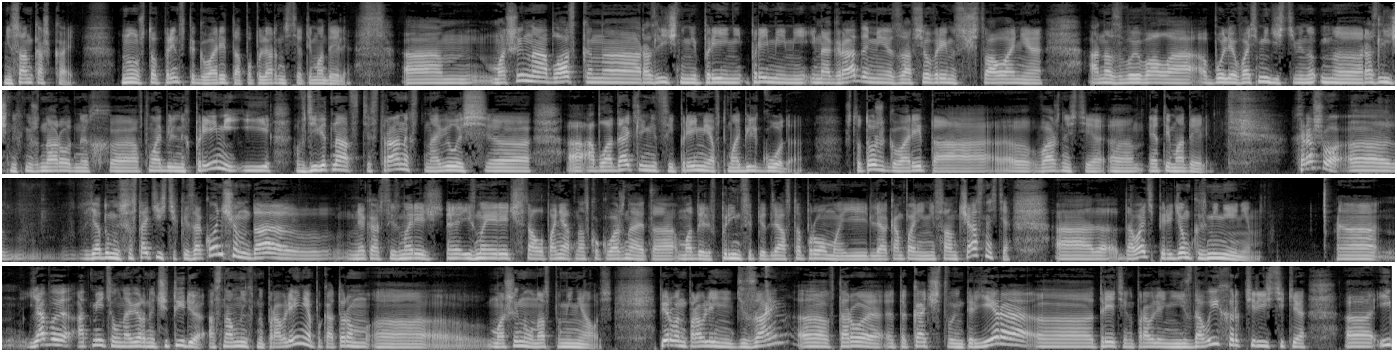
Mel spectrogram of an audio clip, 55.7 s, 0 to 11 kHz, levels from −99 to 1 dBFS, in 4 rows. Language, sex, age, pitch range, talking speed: Russian, male, 20-39, 135-160 Hz, 110 wpm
